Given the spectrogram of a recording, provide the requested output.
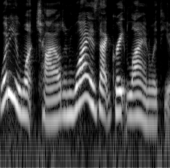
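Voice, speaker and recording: Growling and female-sounding, this put-on character voice sits at a medium pitch for a woman and moves at a fairly quick pace, recorded very cleanly over a silent background. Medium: read story. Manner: wary, careful.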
